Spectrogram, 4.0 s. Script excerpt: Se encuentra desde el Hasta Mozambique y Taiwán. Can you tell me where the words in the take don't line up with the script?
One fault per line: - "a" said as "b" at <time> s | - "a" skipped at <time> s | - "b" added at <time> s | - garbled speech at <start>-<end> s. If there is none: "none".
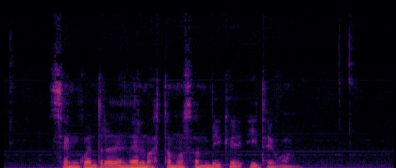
none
